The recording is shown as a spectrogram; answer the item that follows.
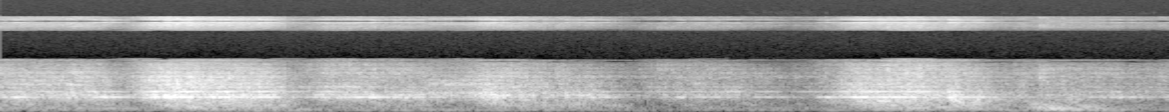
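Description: A boy's angry yelling, slowed far down and run through a vocoder, so that it comes out as a droning chord of steady tones that swells in three long surges.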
